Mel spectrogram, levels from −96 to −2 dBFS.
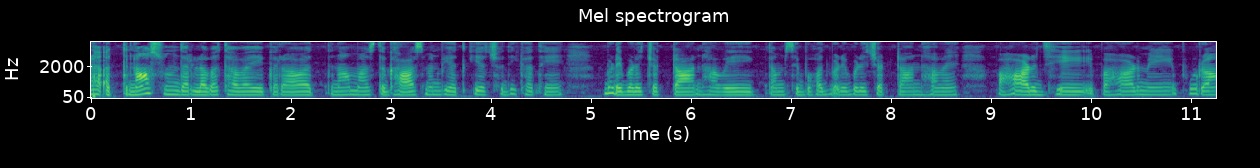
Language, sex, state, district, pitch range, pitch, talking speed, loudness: Chhattisgarhi, female, Chhattisgarh, Raigarh, 185-200 Hz, 190 Hz, 165 wpm, -29 LUFS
